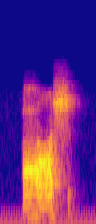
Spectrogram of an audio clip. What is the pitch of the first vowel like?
low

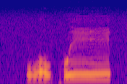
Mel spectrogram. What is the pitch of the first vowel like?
low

